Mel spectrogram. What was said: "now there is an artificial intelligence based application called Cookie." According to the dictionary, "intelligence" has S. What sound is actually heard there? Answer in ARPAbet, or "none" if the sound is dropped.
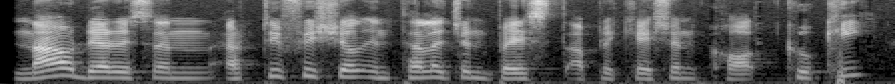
none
